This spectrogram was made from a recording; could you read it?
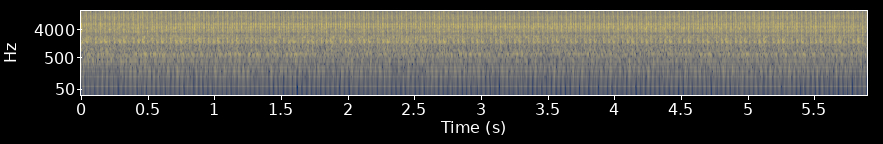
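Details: Opel Vectra C 1.9 CDTi Z19DTH diesel idling smoothly, then a fast uneven metallic rattle over the clatter once AC is switched on; AC compressor brand new, fitted one day earlier after the old one was suspected failed.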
